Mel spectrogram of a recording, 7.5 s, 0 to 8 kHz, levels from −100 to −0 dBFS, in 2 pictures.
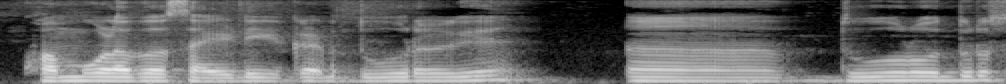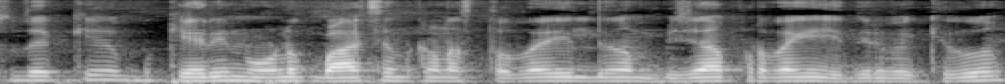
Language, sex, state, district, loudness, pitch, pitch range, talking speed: Kannada, male, Karnataka, Bijapur, -20 LUFS, 130 Hz, 125-135 Hz, 135 wpm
